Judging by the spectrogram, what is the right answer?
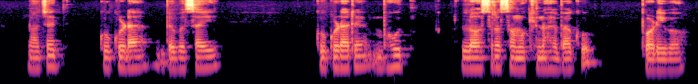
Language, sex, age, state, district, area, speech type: Odia, male, 18-30, Odisha, Kandhamal, rural, spontaneous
